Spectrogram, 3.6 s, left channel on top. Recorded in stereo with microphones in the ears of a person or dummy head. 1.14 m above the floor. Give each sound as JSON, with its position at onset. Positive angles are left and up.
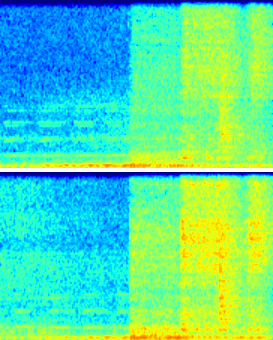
{"t": 1.7, "sound": "chewing", "side_deg": -30, "distance_m": 3.5}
